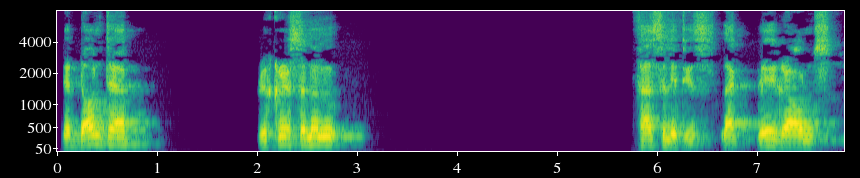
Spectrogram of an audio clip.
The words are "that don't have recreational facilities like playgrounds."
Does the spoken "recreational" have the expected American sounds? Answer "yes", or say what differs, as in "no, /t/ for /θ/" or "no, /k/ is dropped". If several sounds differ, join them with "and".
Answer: no, /n/ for /l/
